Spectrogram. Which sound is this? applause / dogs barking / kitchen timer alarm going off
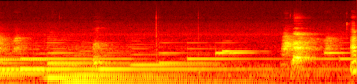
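dogs barking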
